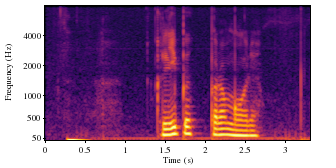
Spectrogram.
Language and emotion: Russian, neutral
